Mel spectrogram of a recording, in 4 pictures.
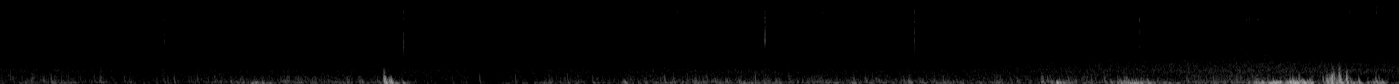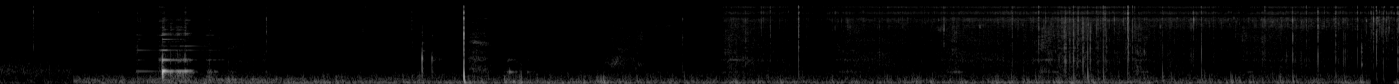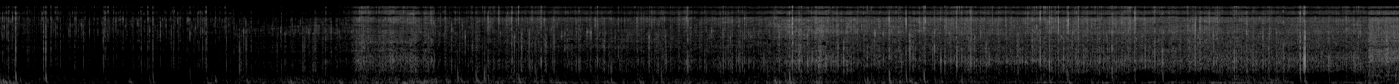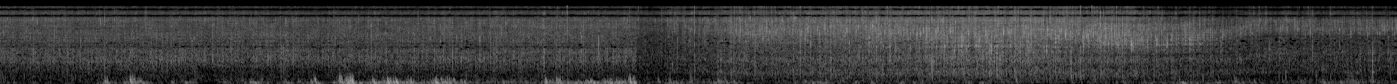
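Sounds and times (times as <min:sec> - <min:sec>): meat sizzling in a skillet: 0:21.2 - 0:55.9.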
